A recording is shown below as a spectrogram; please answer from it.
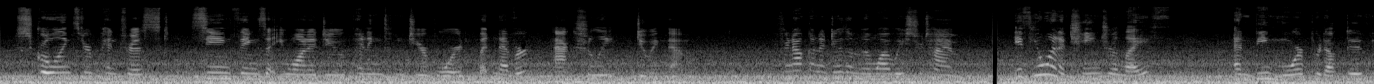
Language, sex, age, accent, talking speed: English, female, 20-39, American, 190 wpm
